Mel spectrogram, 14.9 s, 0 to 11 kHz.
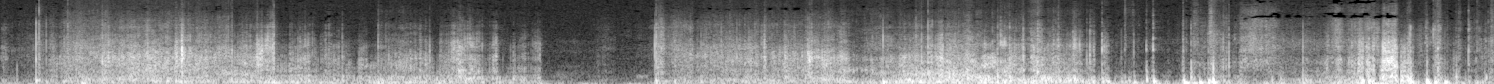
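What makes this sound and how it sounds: A polka-dot beeswax-coated cotton food wrap sheet is held flat while a palm and fingertips rub across it, making a dense, continuous crinkling and scraping. The rubbing pauses briefly just before the 6-second mark, then resumes. Toward the end, long nails tap the wrap's surface in short, sharp, irregular clicks.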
